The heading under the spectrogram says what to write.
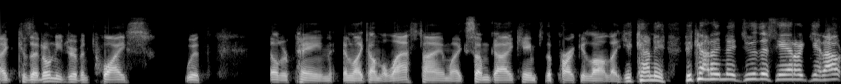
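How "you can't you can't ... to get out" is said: very high-pitched, loud shout. Retelling a guy in the parking lot ordering them out: imitating someone yelling. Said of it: "and we got yelled at".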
